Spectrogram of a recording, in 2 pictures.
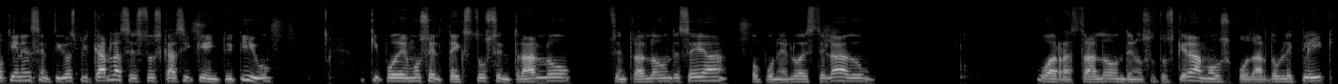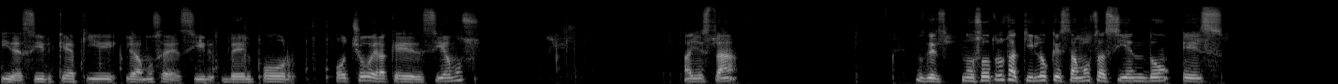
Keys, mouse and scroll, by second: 4.1 click, 5.2 click, 7.7 click, 9.6 click, 10.2-11.7 drag, 12.1 click, 14.2-16.2 typing, 17.7 typing, 17.9 Delete, 18.2 Delete, 18.4 Delete, 18.6 Delete, 20.6 click, 20.6 typing, 21.1 click, 21.6-24.4 drag.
